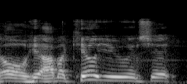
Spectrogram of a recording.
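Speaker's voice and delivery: slow, drawn-out drawl dripping with sarcasm. Showing how the devil sounds when sarcastic: sarcastic devil voice. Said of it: "The devil sounds like".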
